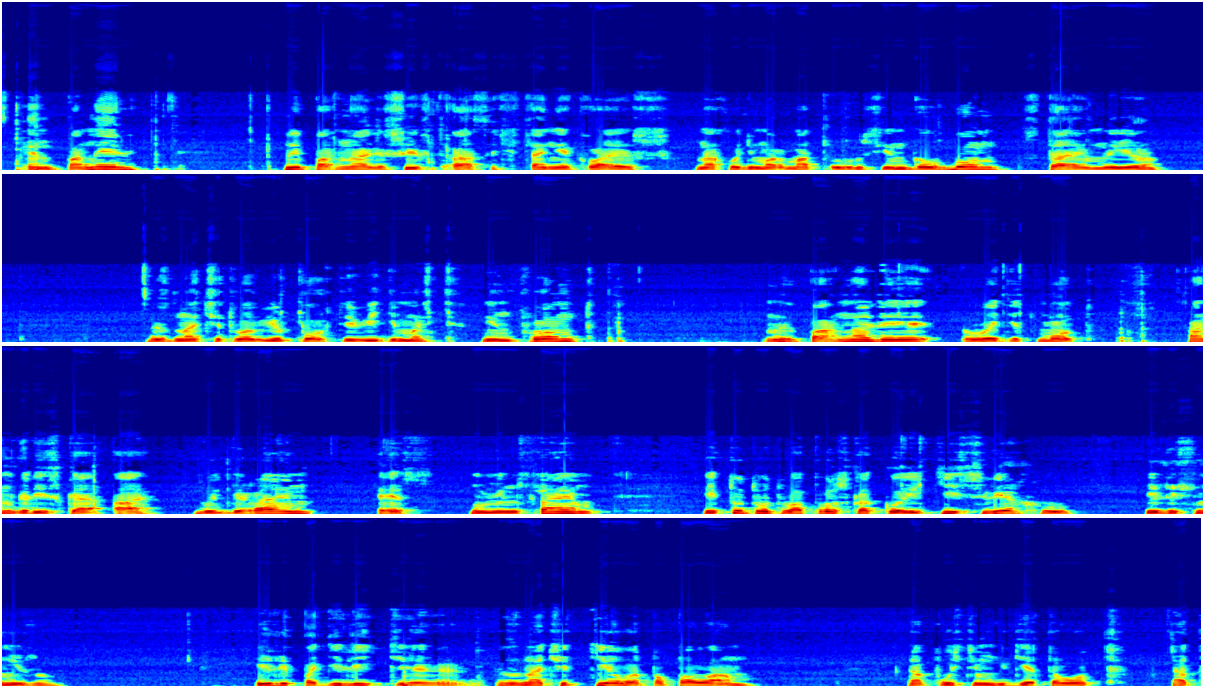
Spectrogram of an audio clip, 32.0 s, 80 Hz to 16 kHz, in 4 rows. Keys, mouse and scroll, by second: 1.0-1.6 shift+middle drag, 2.7 shift+a, 7.0 click, 9.8 click, 13.8-14.8 drag, 18.6 s, 21.9 click.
